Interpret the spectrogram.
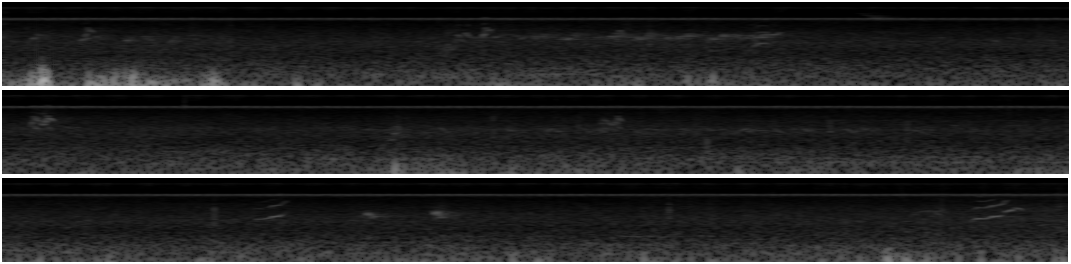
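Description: Faint, scattered short bird chirps over a steady high-pitched tone, with a low rumble of wind or handling on the microphone in the first second or so.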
